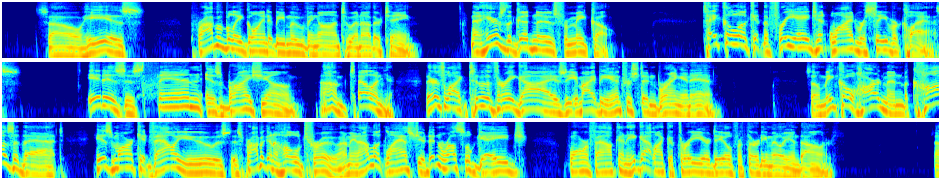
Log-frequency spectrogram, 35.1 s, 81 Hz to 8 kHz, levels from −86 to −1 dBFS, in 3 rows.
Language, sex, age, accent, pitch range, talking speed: English, male, 50-69, American, 115-175 Hz, 155 wpm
